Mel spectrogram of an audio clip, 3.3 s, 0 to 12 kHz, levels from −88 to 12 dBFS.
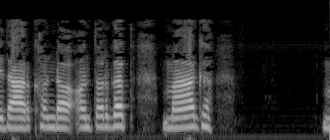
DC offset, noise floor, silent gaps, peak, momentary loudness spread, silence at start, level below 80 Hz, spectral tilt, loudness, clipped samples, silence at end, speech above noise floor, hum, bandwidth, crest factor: under 0.1%; -67 dBFS; none; -6 dBFS; 11 LU; 0 s; -66 dBFS; -5 dB/octave; -21 LUFS; under 0.1%; 0 s; 46 dB; none; 8 kHz; 16 dB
